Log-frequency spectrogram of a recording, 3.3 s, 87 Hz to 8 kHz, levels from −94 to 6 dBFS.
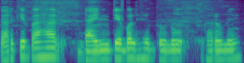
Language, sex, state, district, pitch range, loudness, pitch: Hindi, male, West Bengal, Alipurduar, 110-125 Hz, -19 LUFS, 115 Hz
